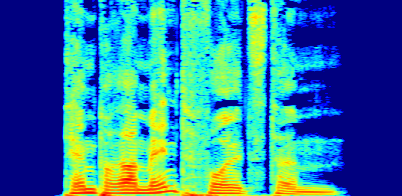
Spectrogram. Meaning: strong dative masculine/neuter singular superlative degree of temperamentvoll
- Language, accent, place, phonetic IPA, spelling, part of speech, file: German, Germany, Berlin, [ˌtɛmpəʁaˈmɛntfɔlstəm], temperamentvollstem, adjective, De-temperamentvollstem.ogg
